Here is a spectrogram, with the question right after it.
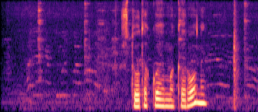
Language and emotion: Russian, neutral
